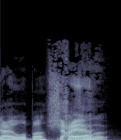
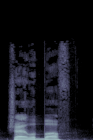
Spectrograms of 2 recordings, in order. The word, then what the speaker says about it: Shia LaBeouf: Shia LaBeouf. – Shia LaBeouf.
